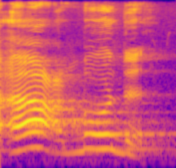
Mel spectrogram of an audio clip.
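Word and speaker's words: أعبد: Ini qalqalah sughra, qalqalah kubra. A'bud, ya. Jadi kalau waqaf itu di situ qalqalah, karena dal huruf qalqalah.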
